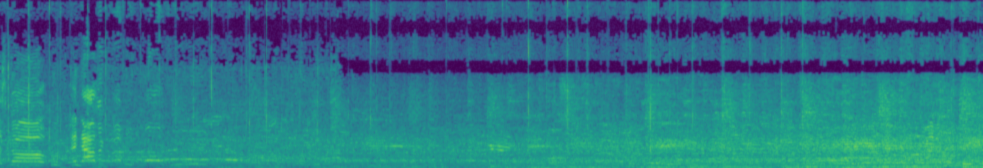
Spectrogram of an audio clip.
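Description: Big ballpark crowd cheering and chattering as it celebrates a home win, opening with a whoop from a nearby fan. Music over the stadium speakers grows louder through the second half.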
